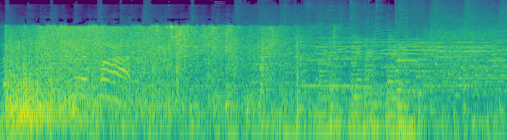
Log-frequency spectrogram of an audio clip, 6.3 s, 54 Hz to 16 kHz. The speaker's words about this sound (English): A meteorite providing a spectacular show until it suddenly explodes 30 miles above the Earth.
